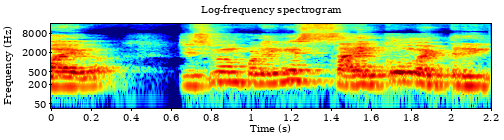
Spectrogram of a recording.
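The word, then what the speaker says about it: psychrometry: ठीक है, chapter number 7 साइकोमेट्री। ये लिखा जाता है पी साइकोमेट्री। ठीक है, और पढ़ा जाता है साइकोमेट्री। पी क्यों लिखते हैं ये मुझे भी नहीं पता है। ठीक है, जब साइलेंट ही है तो लिखना क्यों है,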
